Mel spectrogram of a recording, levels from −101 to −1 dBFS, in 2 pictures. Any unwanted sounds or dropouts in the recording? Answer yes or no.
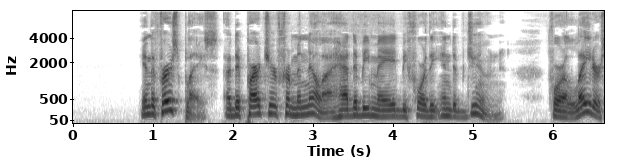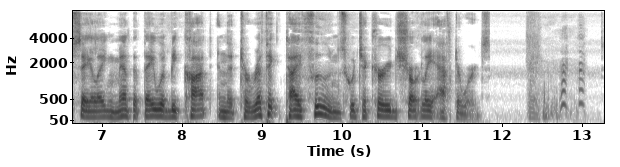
yes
